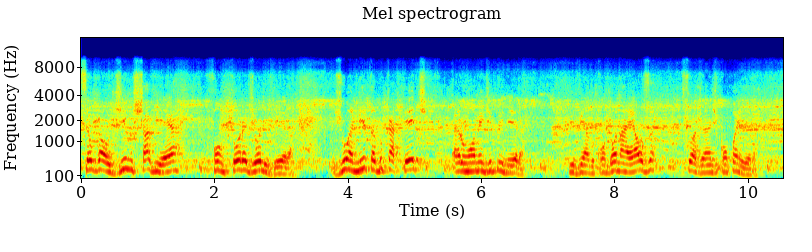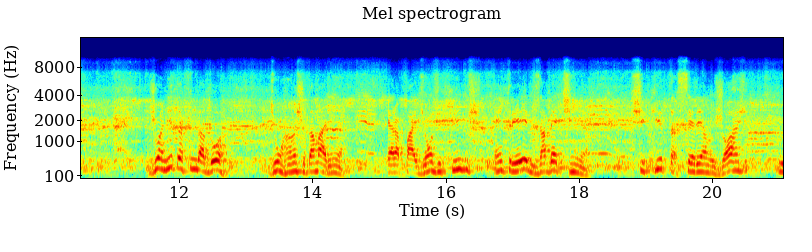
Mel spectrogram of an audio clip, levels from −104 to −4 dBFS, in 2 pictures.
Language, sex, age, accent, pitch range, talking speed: Portuguese, male, 40-59, Brazilian, 160-210 Hz, 120 wpm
